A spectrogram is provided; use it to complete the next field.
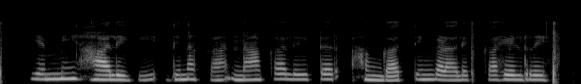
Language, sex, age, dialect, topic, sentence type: Kannada, female, 31-35, Northeastern, agriculture, question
